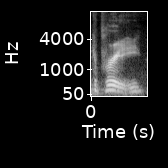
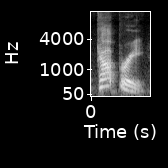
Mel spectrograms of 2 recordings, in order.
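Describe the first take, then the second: First: The stress is on the second syllable. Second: The stress is on the first syllable. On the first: The speaker calls it wrong. "You don't say Capri" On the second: The speaker calls it right. "The emphasis is on the first syllable"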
